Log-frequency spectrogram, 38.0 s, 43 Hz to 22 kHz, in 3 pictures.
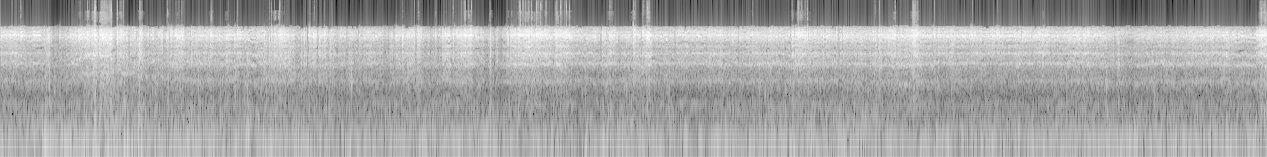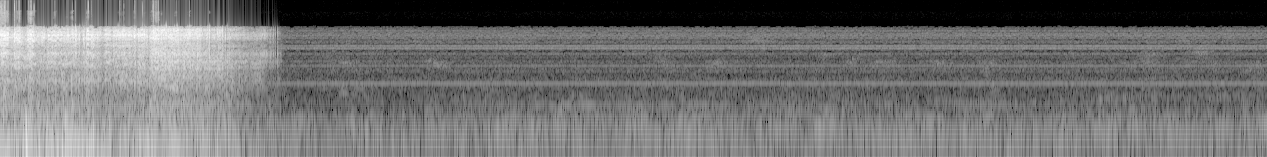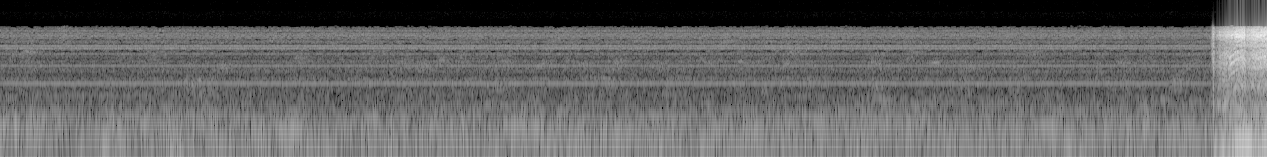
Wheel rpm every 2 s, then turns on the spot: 270, 240, 230, 240, 230, 230, 230, 50, 0, 0, 0, 0, 0, 0, 0, 0, 0, 0, 30.
none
